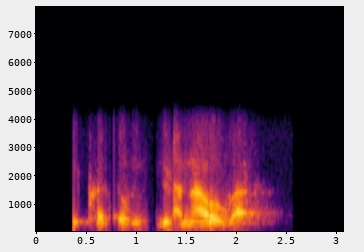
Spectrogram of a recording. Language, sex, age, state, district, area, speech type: Hindi, male, 60+, Uttar Pradesh, Varanasi, rural, conversation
